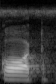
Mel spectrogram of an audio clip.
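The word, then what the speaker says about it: caught: लिखा है ना तो हम इसको पढ़ते हैं कट क्या बोलते हैं कट जो इसका सही उच्चारण है वो क्या है कट ठीक है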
